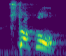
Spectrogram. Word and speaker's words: Stackel: I'm like, okay, and he would yell my name, and in Hungary, the S is pronounced SH, so he'd be like, Stackel, Stackel, Stackel, Stackel.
